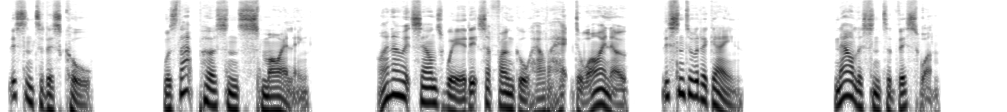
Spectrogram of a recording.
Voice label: Home Studio

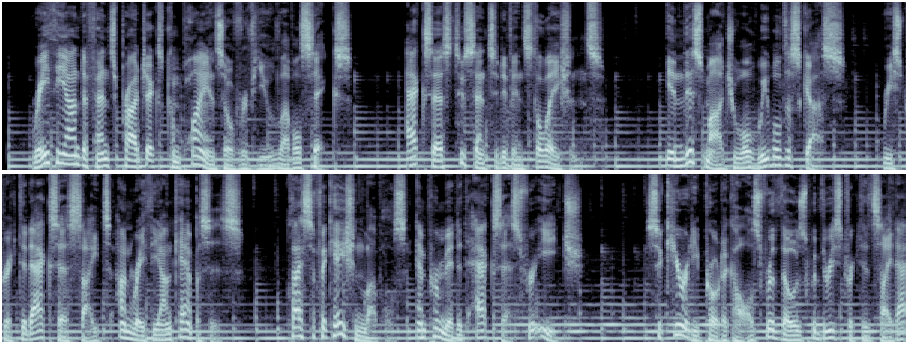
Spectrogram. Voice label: E Learning

